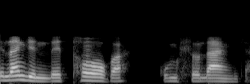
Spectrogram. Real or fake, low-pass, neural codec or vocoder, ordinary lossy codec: fake; 3.6 kHz; codec, 16 kHz, 0.7 kbps, FocalCodec; none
